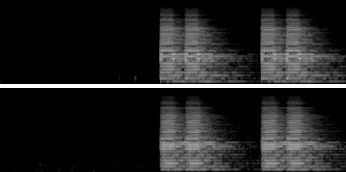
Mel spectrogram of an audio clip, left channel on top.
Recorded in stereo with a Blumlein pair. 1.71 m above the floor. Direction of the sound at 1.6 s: 65° left.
